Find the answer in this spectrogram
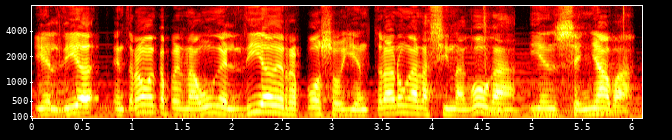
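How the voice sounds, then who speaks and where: A man's voice: on the high side, steady tone, normal speed, faint music behind. A male pastor preaching a sermon in church, emphatic, often asking the congregation to repeat words after him.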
